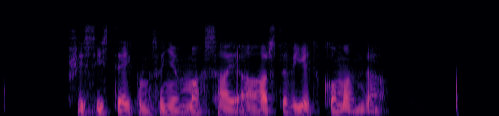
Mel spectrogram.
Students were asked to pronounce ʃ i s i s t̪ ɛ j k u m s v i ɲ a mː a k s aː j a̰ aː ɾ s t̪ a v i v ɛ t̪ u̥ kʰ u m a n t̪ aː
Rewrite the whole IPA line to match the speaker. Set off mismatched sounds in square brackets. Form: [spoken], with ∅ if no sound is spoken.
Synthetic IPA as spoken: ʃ i s i s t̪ ɛ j k u m s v i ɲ a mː a k s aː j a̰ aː ɾ s t̪ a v i [∅] ɛ t̪ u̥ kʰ [ɔ] m a n [d̪] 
